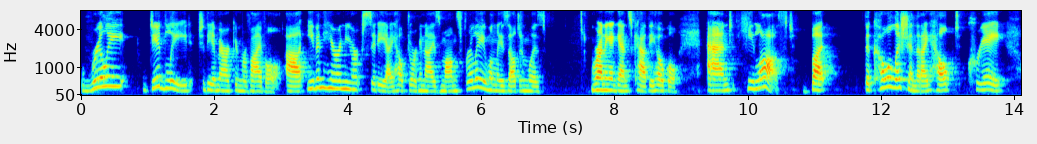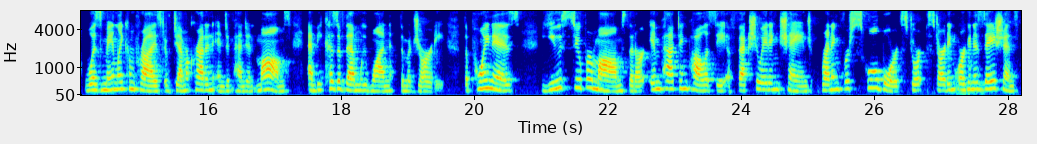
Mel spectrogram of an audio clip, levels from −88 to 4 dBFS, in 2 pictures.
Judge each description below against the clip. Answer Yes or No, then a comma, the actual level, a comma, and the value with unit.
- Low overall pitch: No, high, 200 Hz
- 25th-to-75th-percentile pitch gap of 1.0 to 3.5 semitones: No, average, 5.2 semitones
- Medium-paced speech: Yes, average, 155 wpm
